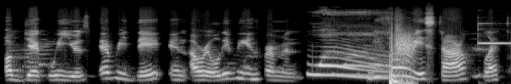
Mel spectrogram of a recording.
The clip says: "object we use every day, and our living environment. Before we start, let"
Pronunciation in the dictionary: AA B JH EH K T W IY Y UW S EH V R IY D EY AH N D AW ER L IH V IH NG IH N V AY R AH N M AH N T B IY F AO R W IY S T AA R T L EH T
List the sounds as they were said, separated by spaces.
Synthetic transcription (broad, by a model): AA B JH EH K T W IY Y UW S EH V R IY D EY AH N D AW ER L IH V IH NG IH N F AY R M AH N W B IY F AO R W IY S T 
